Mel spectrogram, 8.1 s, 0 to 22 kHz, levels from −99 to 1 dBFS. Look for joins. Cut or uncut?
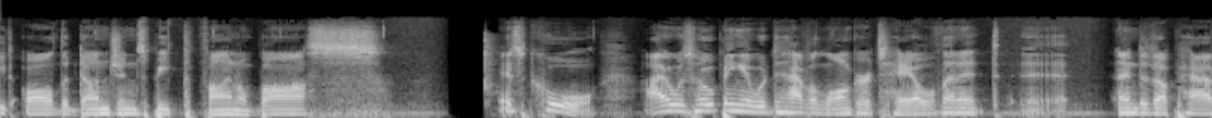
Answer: cut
